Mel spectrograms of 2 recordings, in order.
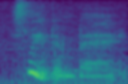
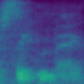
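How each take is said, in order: First: Very high, loud disbelief; incredulous exclamation. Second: Said in the usual way. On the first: A narrator's reading. Donkey hearing of poor lodgings, incredulous and high. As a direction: yelp it back as a shocked question. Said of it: "exclaims Emmett".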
